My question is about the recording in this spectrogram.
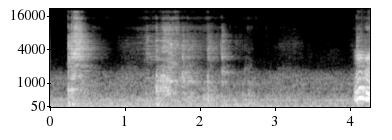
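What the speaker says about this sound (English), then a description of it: "And as we're stirring here, we're going to mash a bit of them." Blueberries being stirred in a pot for a blueberry pie filling, a spoon scraping and clinking against the pot in a few separate strokes, close by and fairly quiet, with a louder knock at the end.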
